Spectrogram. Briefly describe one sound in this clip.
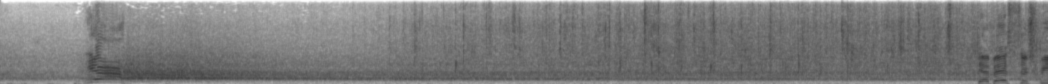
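A stadium crowd bursts into a loud roar of cheering.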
